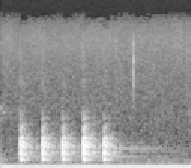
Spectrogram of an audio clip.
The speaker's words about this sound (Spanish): En eso se oyó un golpecito a la puerta.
